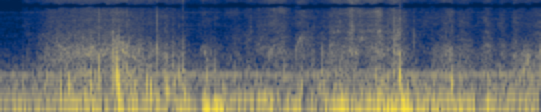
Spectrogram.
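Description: A flat hand with long black nails scratches and rubs a white, puffy quilted fabric duvet. The result is a soft, continuous, muffled scratching and rustling, weighted toward low frequencies, with little high-end brightness.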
